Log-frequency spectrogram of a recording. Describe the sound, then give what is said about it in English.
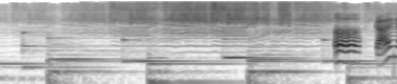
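A steady, buzzing mosquito-like whine with layered tones that shift pitch in steps, ending in a couple of louder, wavering warbles. No one speaks. “can we talk about just killing all the mosquitoes?”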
